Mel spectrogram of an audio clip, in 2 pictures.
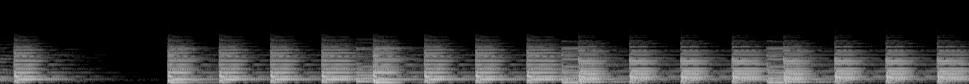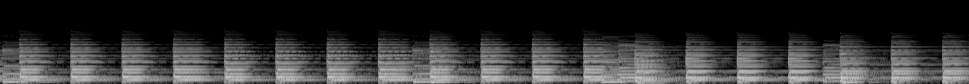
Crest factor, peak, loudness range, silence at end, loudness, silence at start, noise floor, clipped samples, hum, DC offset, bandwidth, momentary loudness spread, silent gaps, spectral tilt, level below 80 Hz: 16 dB; -4 dBFS; 1 LU; 0 s; -21 LUFS; 0 s; -67 dBFS; under 0.1%; none; under 0.1%; 5 kHz; 4 LU; none; -11.5 dB/octave; -46 dBFS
